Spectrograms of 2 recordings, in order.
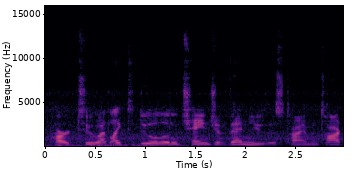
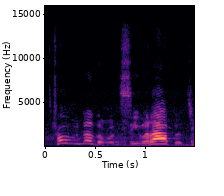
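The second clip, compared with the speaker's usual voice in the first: high, loud, gleeful egging on; giddy urging; 15 dB louder than usual. Retold or imitated. Dad urging his son to throw another peanut, high gleeful shout. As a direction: egg the kid on with glee.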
